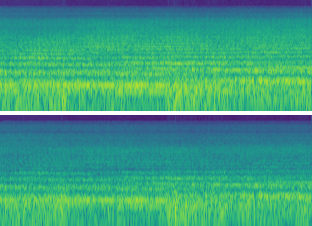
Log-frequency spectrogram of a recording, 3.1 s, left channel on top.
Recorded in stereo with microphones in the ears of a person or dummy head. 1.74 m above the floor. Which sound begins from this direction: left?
A helicopter, at 0.0 s.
